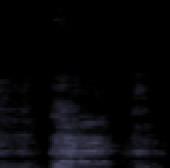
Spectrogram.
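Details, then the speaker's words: Obese man on a weight-loss journey imitates the audible heavy breathing he hears between his words when not out of breath: a single loud, noisy breath. "You just hearing the obesity, you just hearing that fat on me, and I didn't never could hear it, and I asked people that don't, this is what I sound like."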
